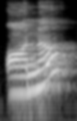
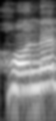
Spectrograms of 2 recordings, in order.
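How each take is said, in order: First: The word begins with a vowel, h silent. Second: The word begins with a sounded h. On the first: The speaker calls it right. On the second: The speaker calls it wrong.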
